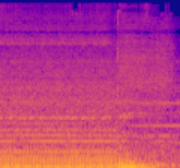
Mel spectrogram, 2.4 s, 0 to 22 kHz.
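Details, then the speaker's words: Electric parking brake with flashing brake light and code C112A (motor unit position): actuator motor keeps whirring well past the normal two to three seconds after release, failing to shut off. "I can hear the activator is still running it should only take like 2 three second it keeps running"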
